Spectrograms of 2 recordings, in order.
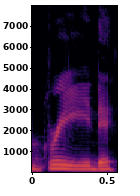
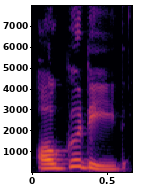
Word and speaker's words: agree: 강세는 두 번째 소리에 오기 때문에 agreed 아니고 agree. 어에서는 힘을 쫙 빼주세요.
